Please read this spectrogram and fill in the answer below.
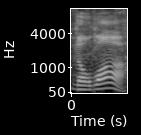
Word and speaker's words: Noel: If you see 41, you would think the name is Noel, right? Or yes. Noel? Yeah, you would. Noel or Noel, right? Yeah, exactly. Noel or Noel. It's pronounced Nola. Nola, yeah. Like New Orleans, Nola.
